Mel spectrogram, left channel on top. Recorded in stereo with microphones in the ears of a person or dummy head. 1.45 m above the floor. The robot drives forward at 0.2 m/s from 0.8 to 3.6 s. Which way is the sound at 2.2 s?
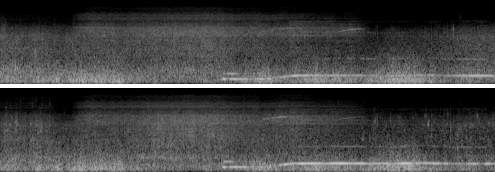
55° left (ahead or behind).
